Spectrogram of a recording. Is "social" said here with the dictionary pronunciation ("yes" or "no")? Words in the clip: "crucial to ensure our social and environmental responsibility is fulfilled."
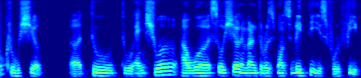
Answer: yes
